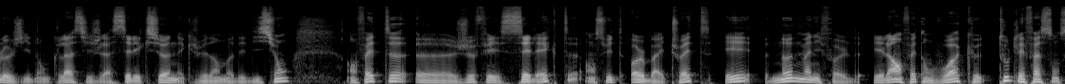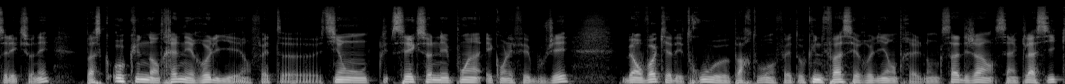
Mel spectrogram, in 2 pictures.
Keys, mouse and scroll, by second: 1.7 Tab, 1.7-4.8 right drag, 5.5 middle click, 12.6-13.9 drag, 13.9-15.3 drag, 15.3-16.6 right drag, 15.3 g, 17.5 right click, 17.7 g, 19.1 g, 20.3 middle click, 21.1 click.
